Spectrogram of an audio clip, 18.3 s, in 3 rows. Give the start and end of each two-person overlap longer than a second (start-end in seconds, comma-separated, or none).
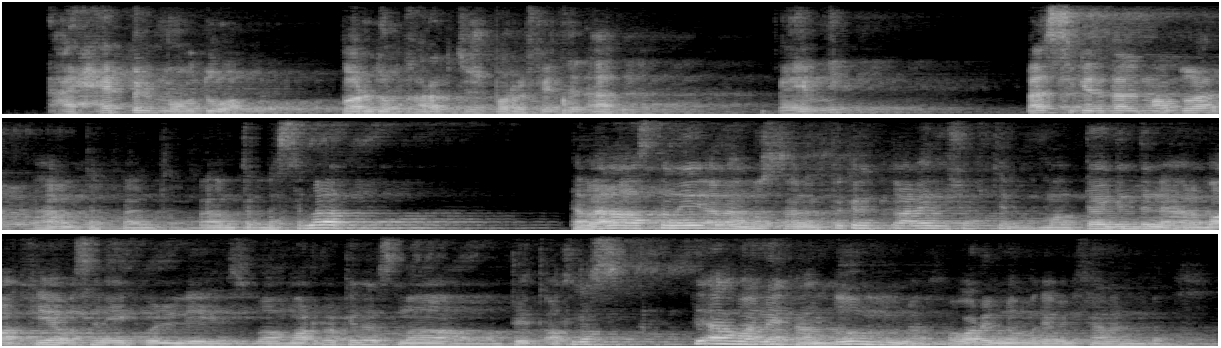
none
